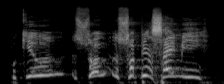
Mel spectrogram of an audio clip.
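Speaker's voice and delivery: "eu só pensar em mim" flung high and loud; impassioned preaching cry. Acted. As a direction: cry it out from the pulpit. Preacher rising to a peak.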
